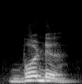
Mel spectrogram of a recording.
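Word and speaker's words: would: जब कभी भी डी से पहले एल को लिखा जाएगा तब एल साइलेंट होगा। तो हम इसको क्या पढ़ेंगे? कुड, वुड, शुड।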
